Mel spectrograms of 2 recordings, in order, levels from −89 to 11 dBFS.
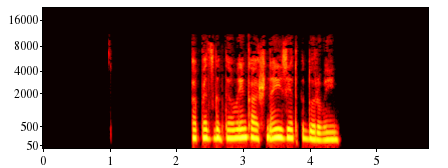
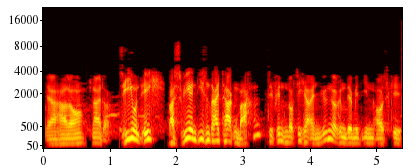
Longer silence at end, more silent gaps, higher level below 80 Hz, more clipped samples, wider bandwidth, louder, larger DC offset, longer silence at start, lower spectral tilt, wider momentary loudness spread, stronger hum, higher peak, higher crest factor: first, 1.35 s vs 0 s; neither; about the same, -60 dBFS vs -64 dBFS; neither; first, 9.6 kHz vs 8.6 kHz; first, -14 LUFS vs -19 LUFS; neither; first, 2.25 s vs 0.05 s; second, -6 dB/octave vs -7.5 dB/octave; about the same, 8 LU vs 7 LU; neither; about the same, 0 dBFS vs -2 dBFS; about the same, 16 dB vs 16 dB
